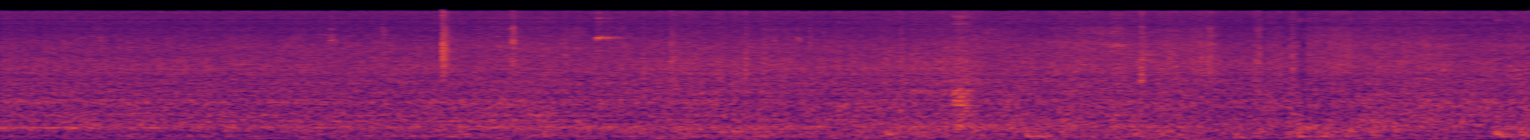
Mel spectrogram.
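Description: Amtrak Silver Meteor passenger train running at speed, heard from inside the coach: a steady rumble of wheels on rail with a few faint clicks and knocks.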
